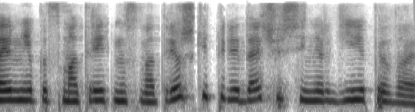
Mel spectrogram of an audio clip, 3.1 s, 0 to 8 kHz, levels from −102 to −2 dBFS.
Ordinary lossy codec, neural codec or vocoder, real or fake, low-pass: AAC, 32 kbps; codec, 24 kHz, 1.5 kbps, HILCodec; fake; 7.2 kHz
